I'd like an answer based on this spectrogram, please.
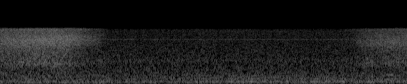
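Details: Sleeping cat Elvis snores with a breathy hiss that fades out. After a quiet stretch of a few seconds, the next rasping breath starts to build.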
